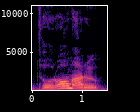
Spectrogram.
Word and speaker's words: Toromaru: Ew, I said the name wrong. Pause, rewind. I will not disgrace his name like that. The good old doggo, Toramaru. I said the name wrong. I'm upsetting myself, guys. Pause, rewind, redo. Toromaru, there you go.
